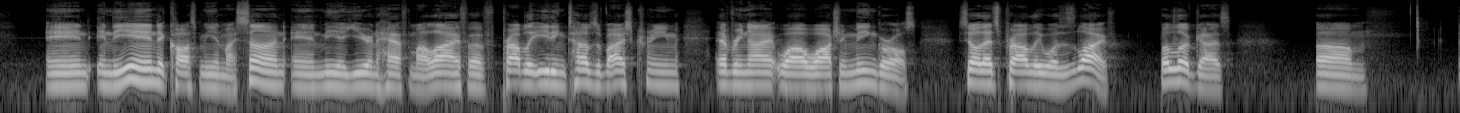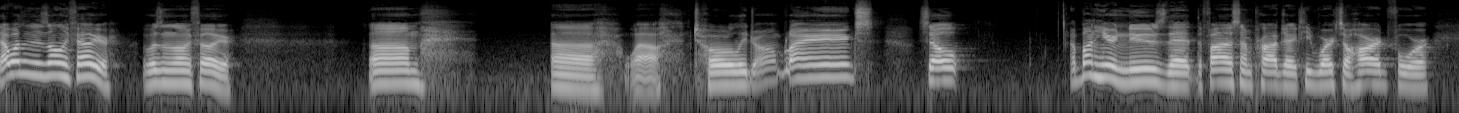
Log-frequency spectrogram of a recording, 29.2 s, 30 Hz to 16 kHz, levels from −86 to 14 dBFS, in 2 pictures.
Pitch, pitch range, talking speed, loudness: 150 Hz, 135-165 Hz, 150 wpm, -16 LUFS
